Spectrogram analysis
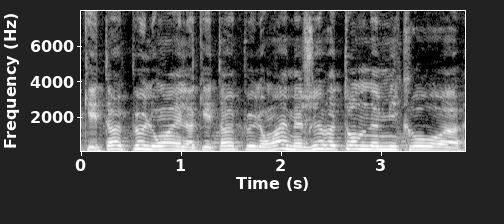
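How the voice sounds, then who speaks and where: A man's voice: high voice, fairly even intonation, moderate pace, darkish tone. A man with a Quebec French accent, chatting casually and hesitantly as a CB radio operator at home. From Quebec, Canada. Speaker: CB radio operator and video host. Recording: clearly noisy home radio-room recording.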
